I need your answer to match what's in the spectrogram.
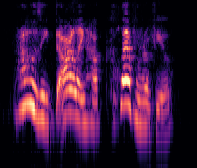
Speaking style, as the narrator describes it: exclaimed Mrs

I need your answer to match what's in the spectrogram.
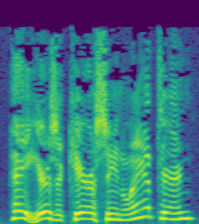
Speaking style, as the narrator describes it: my mother said excitedly

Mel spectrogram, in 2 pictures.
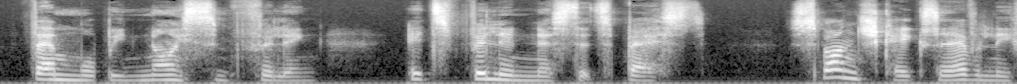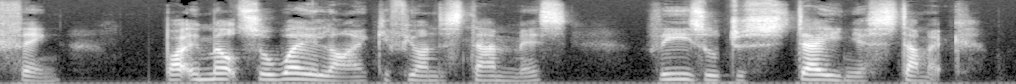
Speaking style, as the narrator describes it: she murmured

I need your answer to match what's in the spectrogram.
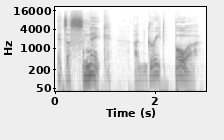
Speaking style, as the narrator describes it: gasped Tom

